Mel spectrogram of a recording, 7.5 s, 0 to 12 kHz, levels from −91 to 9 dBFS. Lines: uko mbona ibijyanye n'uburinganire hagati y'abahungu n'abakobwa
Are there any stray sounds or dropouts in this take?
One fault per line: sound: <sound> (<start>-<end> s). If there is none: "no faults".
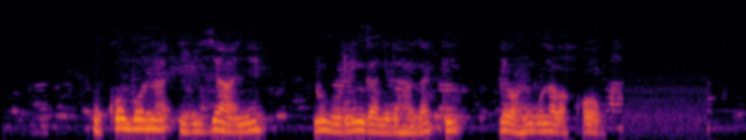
no faults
